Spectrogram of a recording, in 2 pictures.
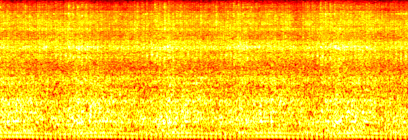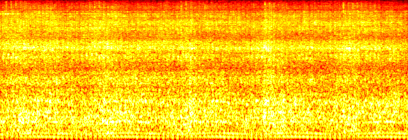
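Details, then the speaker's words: Craftsman self-propelled push mower after a new flywheel key and carb, the float tapped in case it was stuck, needle and seat looked good: the engine runs loud but surges and wavers about once a second. Running rough, cause not found. "Yeah, something's still not right with it."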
